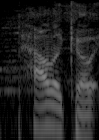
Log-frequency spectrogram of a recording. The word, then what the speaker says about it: Palico: So hey, I mispronounced that so many friggin' times, and I hate It's a myself for it. Palico. It's a Palico, and you can get your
